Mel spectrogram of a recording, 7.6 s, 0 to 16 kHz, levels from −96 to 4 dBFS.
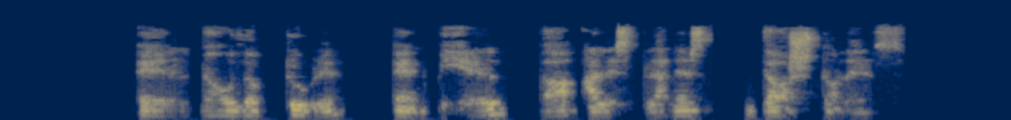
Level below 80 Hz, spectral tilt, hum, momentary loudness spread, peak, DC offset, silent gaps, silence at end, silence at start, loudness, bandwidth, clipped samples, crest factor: -68 dBFS; -2.5 dB/octave; none; 12 LU; -10 dBFS; under 0.1%; 2.07-2.14 s, 2.65-2.94 s, 3.85-4.04 s, 5.36-5.58 s; 0.8 s; 1.05 s; -29 LUFS; 8.4 kHz; under 0.1%; 22 dB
